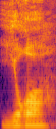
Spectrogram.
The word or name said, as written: Yuhaw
